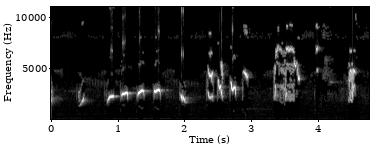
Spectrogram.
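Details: Leafbird song played as a clear, loud lure for bird trapping: a varied run of clean whistled notes, several short rising slurs repeated in a quick series, then buzzier chattering phrases and a final sharp note.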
